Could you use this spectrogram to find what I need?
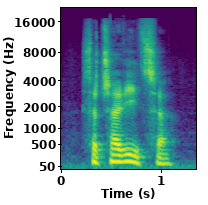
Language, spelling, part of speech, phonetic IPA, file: Belarusian, сачавіца, noun, [sat͡ʂaˈvʲit͡sa], Be-сачавіца.ogg
- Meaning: lentil (Lens culinaris)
